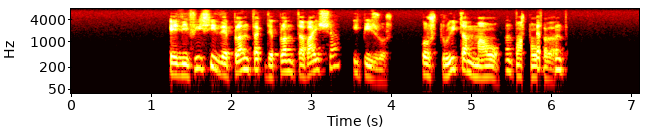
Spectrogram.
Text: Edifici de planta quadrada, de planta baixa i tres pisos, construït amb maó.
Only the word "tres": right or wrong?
wrong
